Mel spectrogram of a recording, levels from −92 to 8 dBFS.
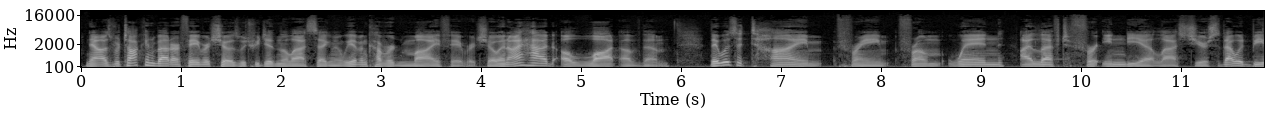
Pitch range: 95-120 Hz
